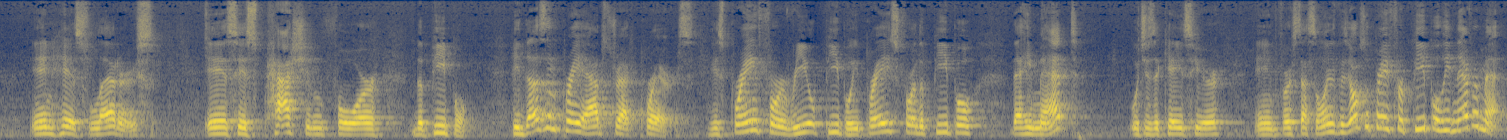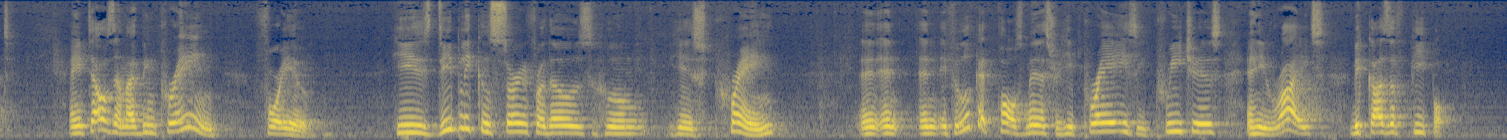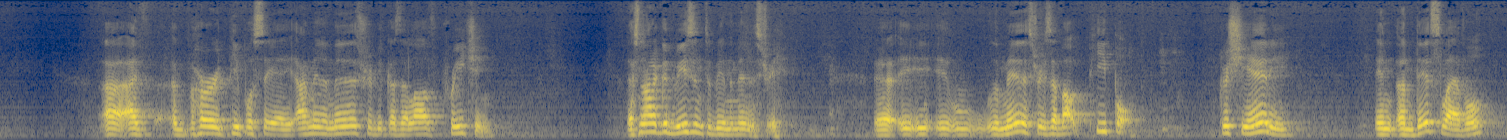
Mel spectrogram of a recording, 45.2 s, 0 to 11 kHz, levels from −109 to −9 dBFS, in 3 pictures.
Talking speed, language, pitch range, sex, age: 155 wpm, English, 135-180 Hz, male, 40-59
